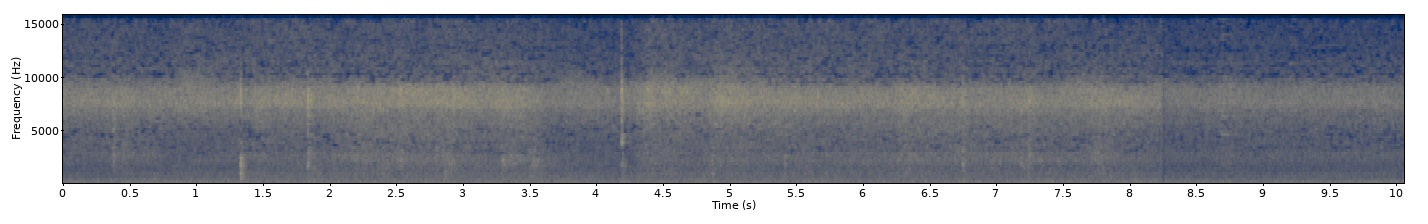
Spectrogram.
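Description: Thinly sliced onions frying in oil in a home kitchen pan, a steady bright sizzle with occasional stirring clicks and pops, close and continuous with no talking.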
